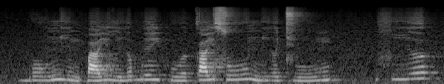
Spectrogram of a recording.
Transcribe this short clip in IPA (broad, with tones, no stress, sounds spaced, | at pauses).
b oː˩ w ɲ iː˧˩ n p a˩˧ j l i˩˧ ə̯ b e˧ j p u˩ ə̯ k a˧˥ j s uː˧˥ ɲ i˩ ə̯ t͡ɕ uː˩˧ m | f i˧˥ ə̯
